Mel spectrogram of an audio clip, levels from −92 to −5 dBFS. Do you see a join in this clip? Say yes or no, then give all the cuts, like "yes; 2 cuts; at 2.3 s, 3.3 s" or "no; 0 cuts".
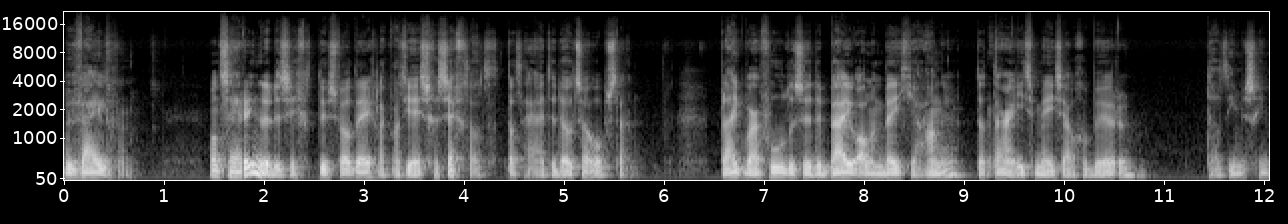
no; 0 cuts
